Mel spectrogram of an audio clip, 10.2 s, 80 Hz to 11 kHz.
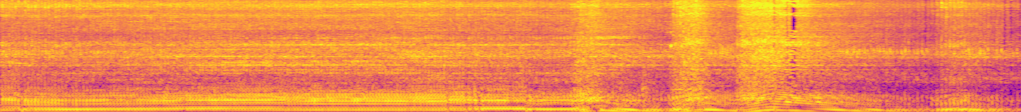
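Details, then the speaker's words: Carbureted Yamaha TT-R110 being revived after sitting, freshly cleaned and mounted carb, choke on: small single thumps run uneven and lumpy at the bottom before picking up. It sounds rich; the mixture screw is about to be adjusted. "just a little rich on that bottom i think i need to pull this off let's play with this screw and turn it in then we'll turn our idle back down"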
